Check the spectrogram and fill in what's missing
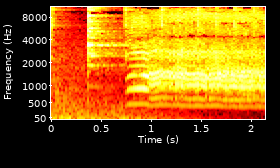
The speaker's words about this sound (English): Now, we get very excited when we hear that little scream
